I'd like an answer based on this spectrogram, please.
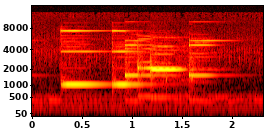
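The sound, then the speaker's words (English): A phone rings with a few bright electronic chime notes, clean and fairly soft, over a low steady hum. “phone ringing.”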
